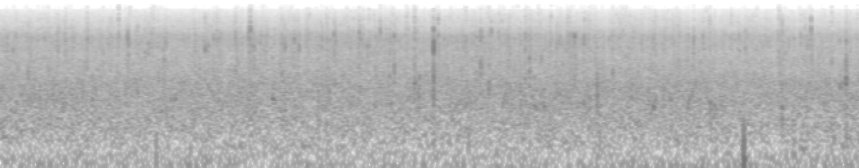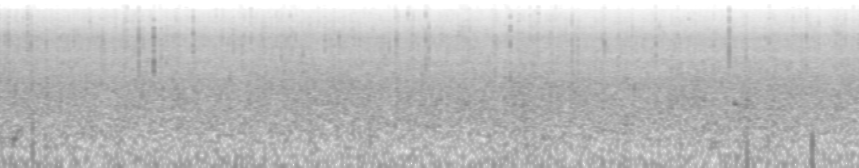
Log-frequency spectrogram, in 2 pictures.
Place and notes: Pačkėnai, Lithuania, rain in the forest
sitting in the forest. drizzle.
